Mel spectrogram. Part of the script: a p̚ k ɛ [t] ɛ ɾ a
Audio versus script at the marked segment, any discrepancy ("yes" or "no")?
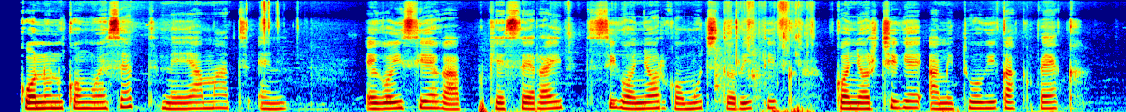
yes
